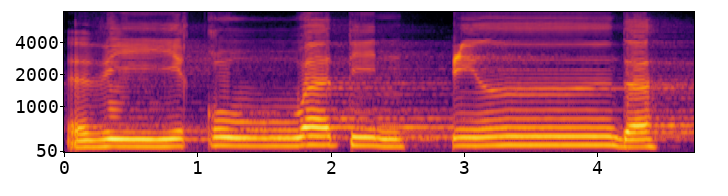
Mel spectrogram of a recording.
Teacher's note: Kemudian nun sukun bertemu dengan huruf da, maka didengungkan dan disamarkan.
